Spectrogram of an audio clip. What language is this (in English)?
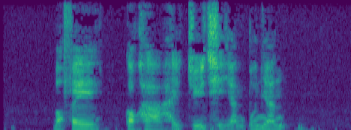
Cantonese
